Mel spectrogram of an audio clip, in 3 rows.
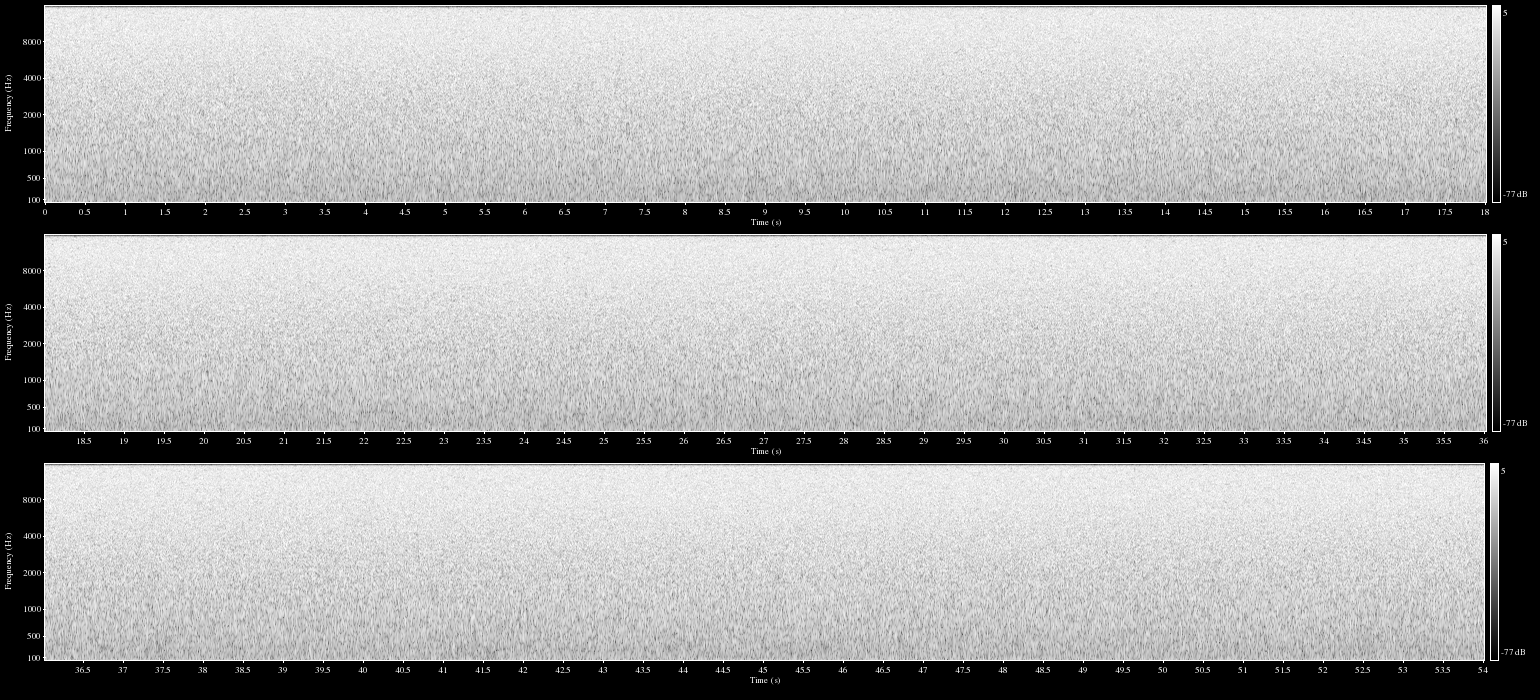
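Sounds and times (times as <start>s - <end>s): steady white noise hiss: 0.0s - 54.0s.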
